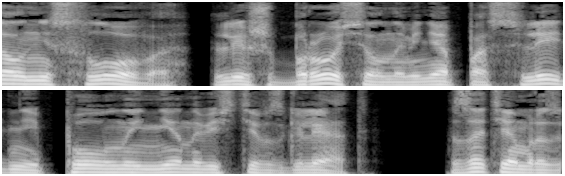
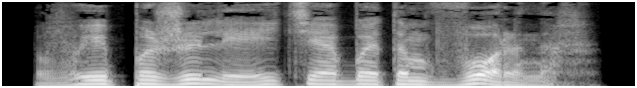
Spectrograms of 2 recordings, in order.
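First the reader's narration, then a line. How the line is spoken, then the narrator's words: Hissing threat. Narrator (Russian): прошипел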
